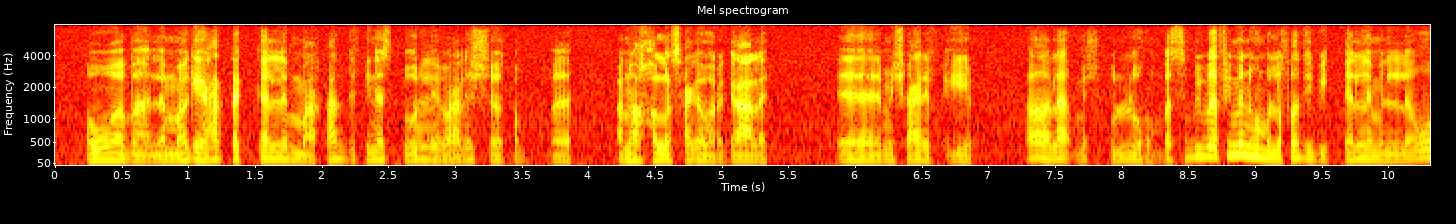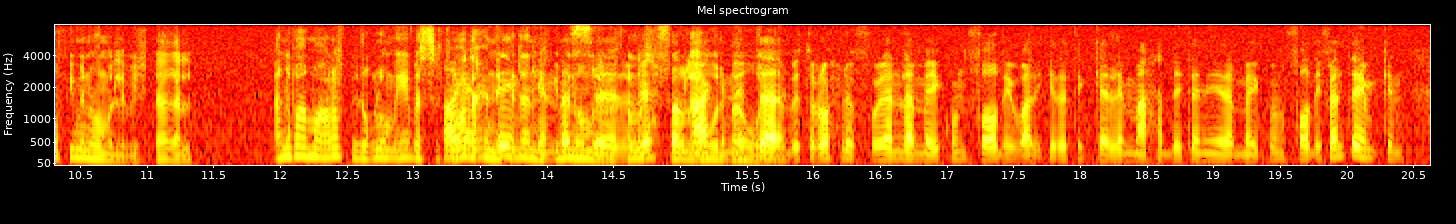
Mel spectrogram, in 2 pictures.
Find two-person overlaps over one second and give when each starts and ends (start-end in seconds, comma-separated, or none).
13.2-15.8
